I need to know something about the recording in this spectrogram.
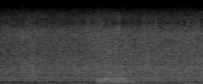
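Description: Classroom room tone: a steady hiss with a faint constant high whine, and a faint, distant voice briefly about a second in.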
